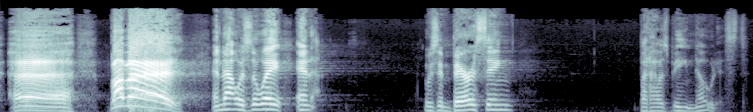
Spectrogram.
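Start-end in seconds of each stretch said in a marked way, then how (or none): 0.1-1.8 booming, very loud, rough, husky shout. Retelling how a man always called out to him in a room, imitating a husky call. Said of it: "He'd always just kind of husky his voice".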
